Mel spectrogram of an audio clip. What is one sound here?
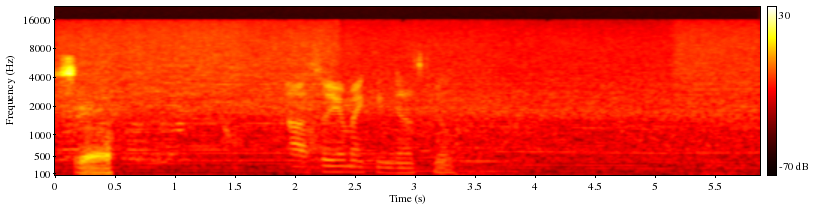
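A race car engine roars at high speed.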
